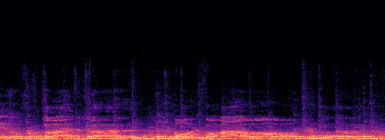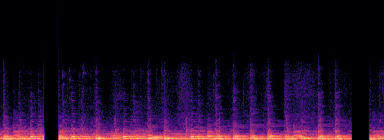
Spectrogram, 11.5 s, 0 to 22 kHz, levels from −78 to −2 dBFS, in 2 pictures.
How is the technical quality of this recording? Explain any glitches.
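Two brief dropouts interrupt the recording. At 6.43 s and again at 11.05 s the audio cuts to silence, for about 224 ms and then about 272 ms, before it returns. The likely cause is a Bluetooth stall: interference delayed packets, the headphones' buffer emptied, and playback halted until the resent data arrived. Unlike a clean edit, each gap is dead silence that breaks the sound mid-flow, with no smoothing or filled-in sound bridging it.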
